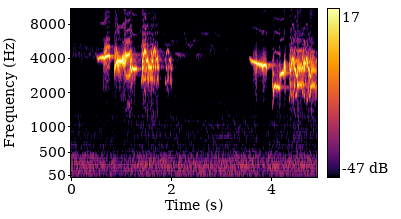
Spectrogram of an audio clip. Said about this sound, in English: Even within the thrush family, which includes many highly renowned singers, the hermit thrush stands out. Its song has been described as ethereal, serene, or flute-like.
